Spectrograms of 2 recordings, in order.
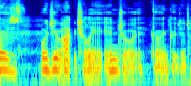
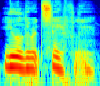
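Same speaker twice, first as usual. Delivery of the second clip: louder, stern insistence; firm warning; 11 dB louder than usual. Acted. Guardian warns the cryptid hunter, loud and stern. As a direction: lay down the rule, firmly.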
